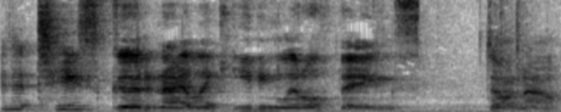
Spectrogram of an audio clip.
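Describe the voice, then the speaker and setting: A woman with an American accent is heard over noticeable background noise and audible room echo. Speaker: fitness vlogger and coach. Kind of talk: casual vlog talk to camera. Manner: animated.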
